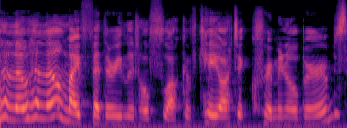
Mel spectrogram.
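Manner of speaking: ordinary delivery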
